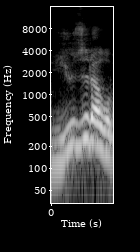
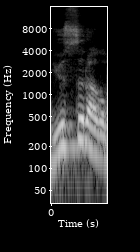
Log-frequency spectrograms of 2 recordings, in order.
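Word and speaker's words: use: 동사로 썼을 때는 유즈라고 발음해. 유즈 알겠니? 근데 명사로 할 때는 유스라고 발음해.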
